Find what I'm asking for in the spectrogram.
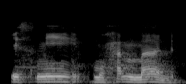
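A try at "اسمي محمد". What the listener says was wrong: Muhammad. Nggak boleh panjang ya mimnya ya.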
